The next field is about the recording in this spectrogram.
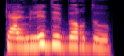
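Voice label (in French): "cannelé de Bordeaux", French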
